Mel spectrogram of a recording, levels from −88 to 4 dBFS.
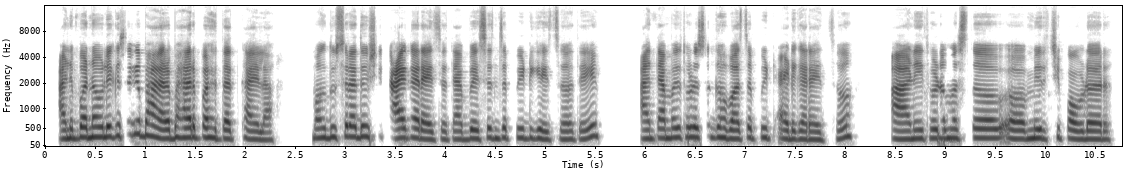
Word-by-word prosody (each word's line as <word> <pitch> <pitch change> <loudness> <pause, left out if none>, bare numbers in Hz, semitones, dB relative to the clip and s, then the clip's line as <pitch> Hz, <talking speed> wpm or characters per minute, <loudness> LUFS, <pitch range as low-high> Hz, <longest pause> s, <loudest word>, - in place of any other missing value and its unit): आणि 220 +2 +2
बनवले 265 +1 +4
की 290 - -2
सगळे 335 +2 -2
बाहेर 235 -5 +6
बाहेर 255 0 +4
पडतात 230 -3 +2
खायला. 200 -3 -1 0.4
मग 240 +1 -1
दुसऱ्या 270 +2 +1
दिवशी 265 -1 -2
काय 235 +1 +8
करायचं 210 -4 +2
त्या 210 0 -1
बेसनचं 230 +2 -1
पीठ 240 -2 -3
घ्यायचं 210 -2 -3
ते 235 +7 -1 0.5
आणि 225 0 +1
त्यामध्ये 240 +1 +1
थोडंसं 255 -1 -1
गव्हाचं 230 -1 +1
पीठ 250 -2 -5
अ‍ॅड 210 -1 0
करायचं 205 +4 -3 0.5
आणि 215 +1 +3
थोडं 235 0 -1
मस्त 235 +1 -4
अ, 235 -2 +1
मिरची 235 +1 -1
पावडर, 210 -1 +1
235 Hz, 175 wpm, -21 LUFS, 215-250 Hz, 0.5 s, काय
